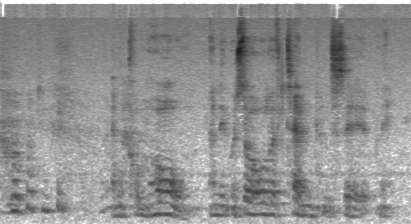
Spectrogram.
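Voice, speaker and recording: Against noticeable background noise, a woman with a Lancashire accent speaks at a medium pitch with lively intonation. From northern England, Lancaster area. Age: 80s+. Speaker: oral history interviewee. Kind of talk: oral history interview.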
